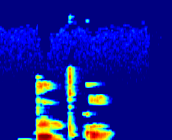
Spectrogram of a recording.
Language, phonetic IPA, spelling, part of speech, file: Polish, [ˈbɔ̃mpka], bombka, noun, Pl-bombka.ogg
